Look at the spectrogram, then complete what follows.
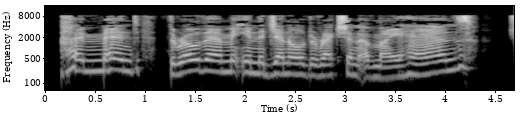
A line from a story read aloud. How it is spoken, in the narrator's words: she says, laughing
